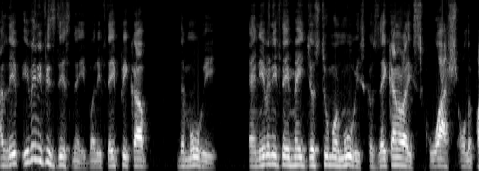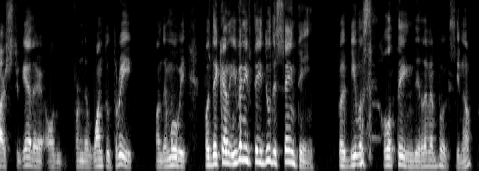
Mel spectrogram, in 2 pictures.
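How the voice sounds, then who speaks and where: A man co-hosts a podcast of casual fan chat, enthusiastic, emphatic and playfully argumentative. His voice is medium-pitched and a little mellow, and he talks a little fast.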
